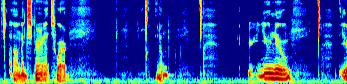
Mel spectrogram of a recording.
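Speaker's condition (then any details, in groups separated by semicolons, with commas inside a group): ALS; needs voice rest during conversation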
